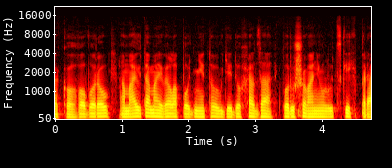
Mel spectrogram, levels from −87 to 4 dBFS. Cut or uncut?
cut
